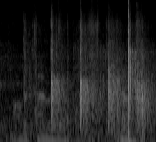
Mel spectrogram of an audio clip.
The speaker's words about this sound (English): Applaud for Congress, don't applaud for me.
